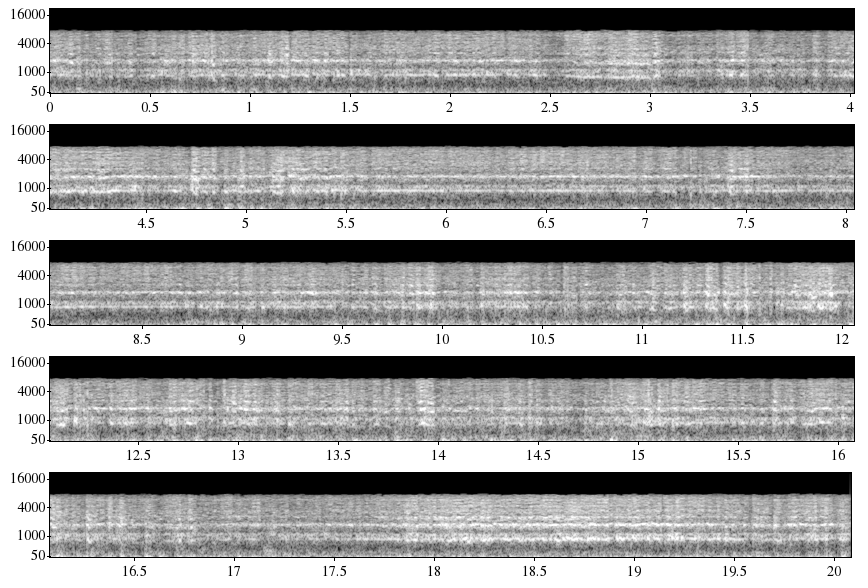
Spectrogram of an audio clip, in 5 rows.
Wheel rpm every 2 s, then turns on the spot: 230, 220, 230, 240, 230, 230, 230, 230, 230, 220.
none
